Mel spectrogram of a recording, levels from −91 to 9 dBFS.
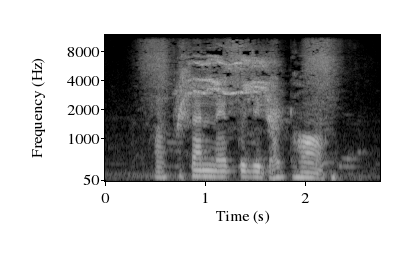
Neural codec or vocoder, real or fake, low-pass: none; real; 10.8 kHz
